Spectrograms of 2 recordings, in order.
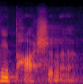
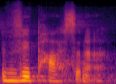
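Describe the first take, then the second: First: It is said in the Sanskrit form. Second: It is said in the non-Sanskrit form.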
